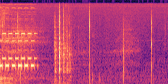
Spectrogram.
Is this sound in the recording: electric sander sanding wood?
no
